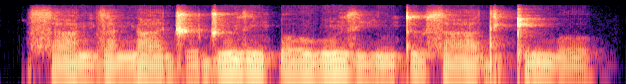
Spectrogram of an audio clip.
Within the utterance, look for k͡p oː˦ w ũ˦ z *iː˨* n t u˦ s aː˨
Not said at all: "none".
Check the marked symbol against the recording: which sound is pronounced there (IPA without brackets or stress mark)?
iː˨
